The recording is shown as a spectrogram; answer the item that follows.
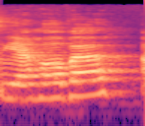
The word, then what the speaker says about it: Jehovah: So Jehovah is pronounced Yehovah, obviously.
